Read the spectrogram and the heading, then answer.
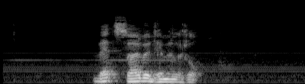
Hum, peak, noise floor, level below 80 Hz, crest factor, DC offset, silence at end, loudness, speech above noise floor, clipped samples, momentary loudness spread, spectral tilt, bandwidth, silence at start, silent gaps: none; -2 dBFS; -54 dBFS; -54 dBFS; 16 dB; under 0.1%; 1.1 s; -16 LUFS; 39 dB; under 0.1%; 17 LU; -7 dB/octave; 8.4 kHz; 0.95 s; none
